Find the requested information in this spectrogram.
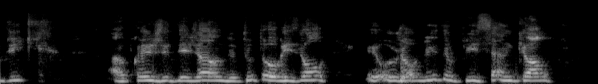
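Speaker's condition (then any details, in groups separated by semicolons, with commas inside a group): Cerebral palsy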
